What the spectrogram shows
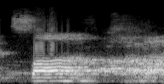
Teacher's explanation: Jadi sod tidak ada hubungannya dengan bibir, tidak ada hubungan dengan pipi, tidak ada. Hubungannya hanya lidah dan gigi saja.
